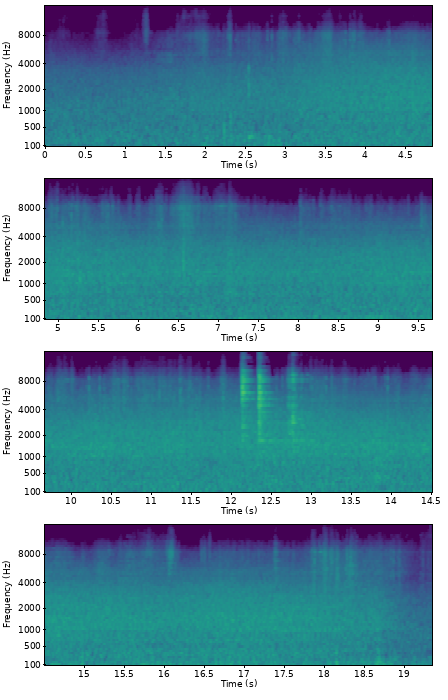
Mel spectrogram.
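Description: Strong wind roars into a microphone outdoors.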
